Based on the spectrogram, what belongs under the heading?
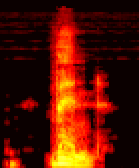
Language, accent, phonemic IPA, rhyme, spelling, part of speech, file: English, Australia, /vɛnd/, -ɛnd, vend, verb / noun, En-au-vend.ogg
- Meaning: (verb) 1. Synonym of sell, (now especially) to sell through a vending machine 2. To provide or export functionality, especially from an API; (noun) The act of vending or selling; a sale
